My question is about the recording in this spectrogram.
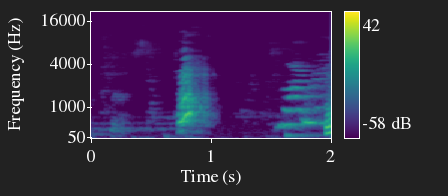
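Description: A man's voice gives one short exclamation, rising in pitch, a little under a second in. It is followed by a brief dead silence, and then a man starts speaking.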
